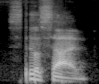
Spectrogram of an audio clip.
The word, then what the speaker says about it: Psilocybe: So how do you pronounce that, Cindy? Psilocybe.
